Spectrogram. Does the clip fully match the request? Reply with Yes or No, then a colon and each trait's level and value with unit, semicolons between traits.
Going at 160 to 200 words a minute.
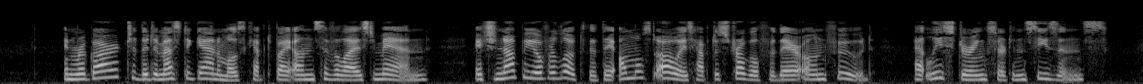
Yes: average, 165 wpm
